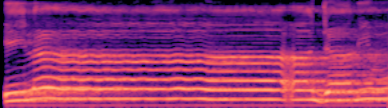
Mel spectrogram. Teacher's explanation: Ila ajalin kasr tanwin bertemu qaf ikhfa hakiki, dan ini juga yang disebut dengan ikhfa abad. Kita samarkan bunyi kasr tanwin 3 harokat.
